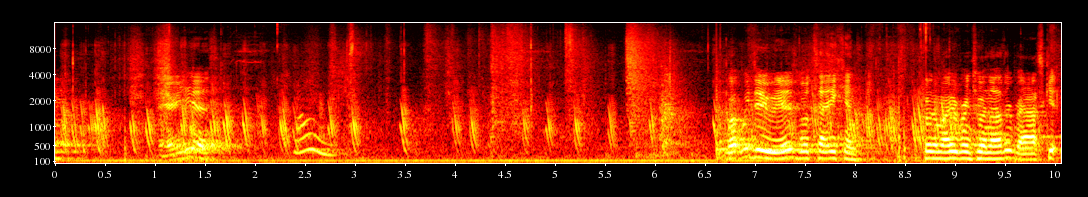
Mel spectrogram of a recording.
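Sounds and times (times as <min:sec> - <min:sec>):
steady low hum: 0:00.0 - 0:10.0
baby alligator chirp: 0:00.2 - 0:06.8.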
